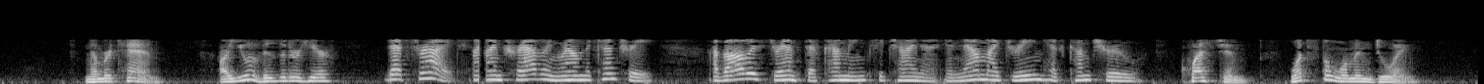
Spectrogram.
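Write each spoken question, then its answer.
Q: What's the woman doing?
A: Traveling around China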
